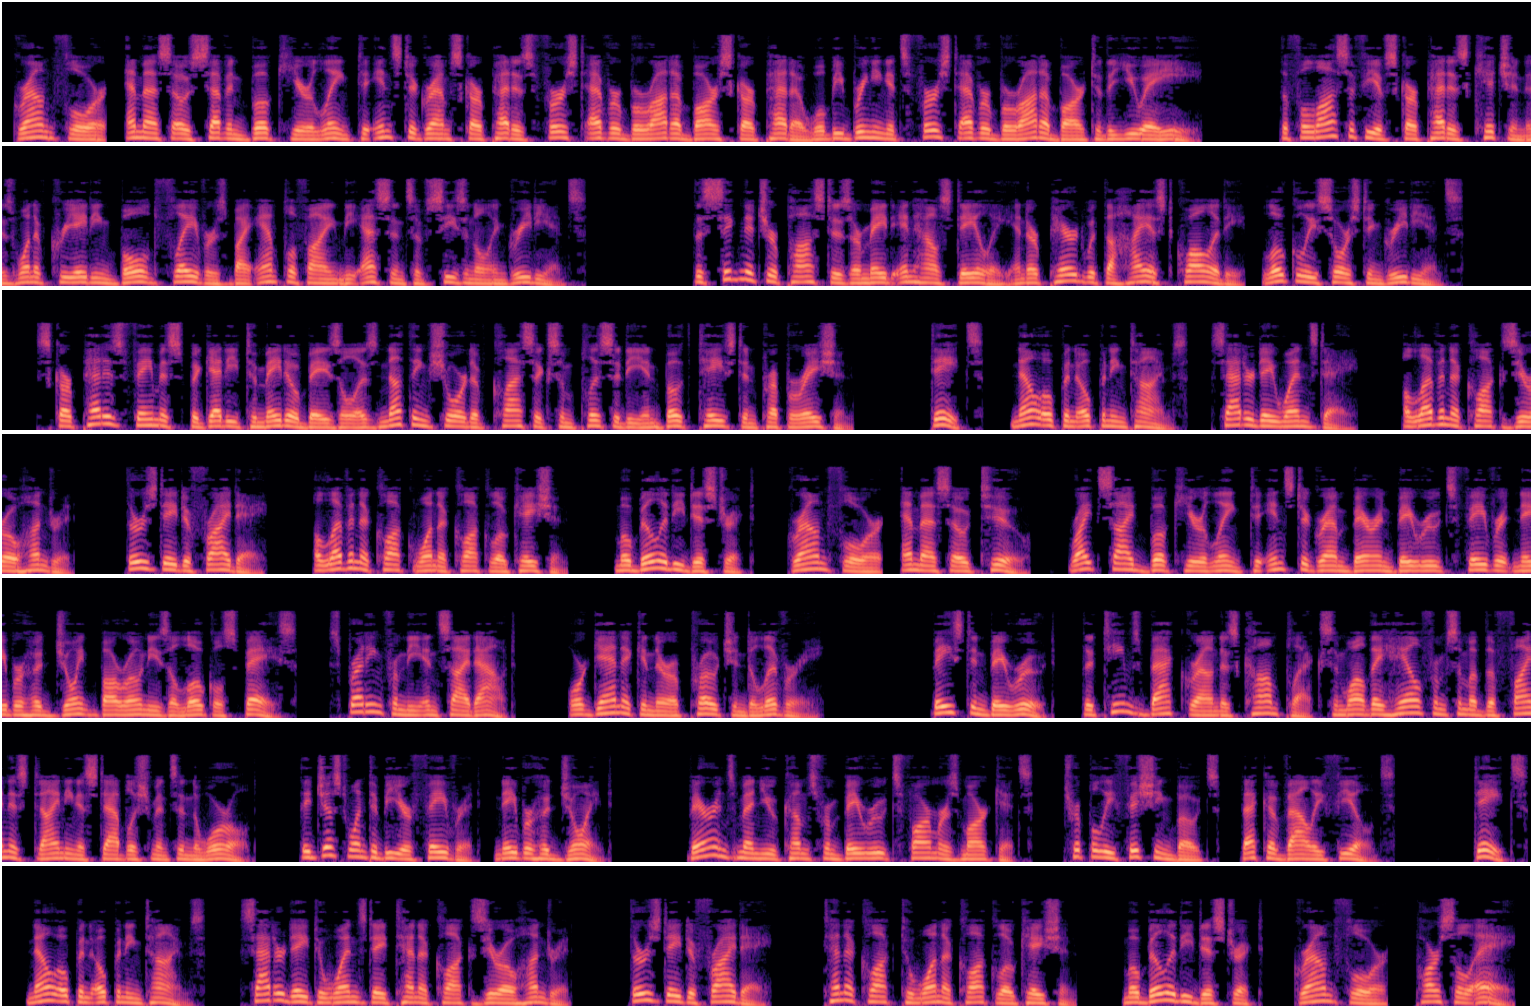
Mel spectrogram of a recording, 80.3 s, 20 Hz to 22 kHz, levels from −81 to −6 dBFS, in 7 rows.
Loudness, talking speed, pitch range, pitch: -23 LUFS, 145 wpm, 115-150 Hz, 130 Hz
